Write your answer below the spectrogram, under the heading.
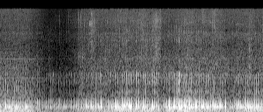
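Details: Purring cat in a stereo recording with no talking. A deep, vibrating rumble rises and falls in breathing cycles about every second and a half, quieter near the start, then louder and fuller.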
